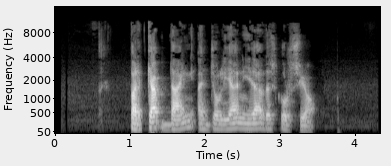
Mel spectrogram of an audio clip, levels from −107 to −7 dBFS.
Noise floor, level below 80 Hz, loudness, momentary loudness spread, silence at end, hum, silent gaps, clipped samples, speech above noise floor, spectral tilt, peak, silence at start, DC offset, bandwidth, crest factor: -73 dBFS; -68 dBFS; -24 LUFS; 16 LU; 0.9 s; none; none; under 0.1%; 48 dB; -4.5 dB/octave; 0 dBFS; 1 s; under 0.1%; 11.5 kHz; 26 dB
